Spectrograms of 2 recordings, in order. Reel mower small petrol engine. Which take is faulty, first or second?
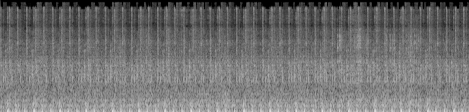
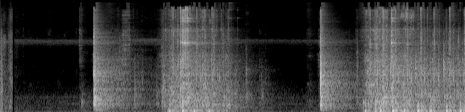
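second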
